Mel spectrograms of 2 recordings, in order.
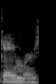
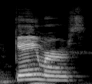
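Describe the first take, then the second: First: The word is said flatly, without extra energy. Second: The word is exclaimed with loud, excited energy. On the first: The speaker calls it wrong. "you can't say Gamers" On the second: The speaker calls it right. "There's an exclamation point there"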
